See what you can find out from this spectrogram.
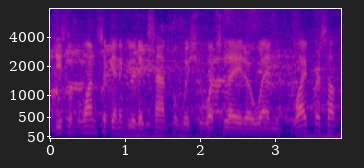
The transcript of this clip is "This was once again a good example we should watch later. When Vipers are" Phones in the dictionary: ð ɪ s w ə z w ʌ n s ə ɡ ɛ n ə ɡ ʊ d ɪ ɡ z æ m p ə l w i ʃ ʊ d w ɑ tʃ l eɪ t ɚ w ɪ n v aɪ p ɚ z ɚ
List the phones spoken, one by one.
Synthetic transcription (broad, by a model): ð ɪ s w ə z w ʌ n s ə ɡ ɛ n ə ɡ ʊ d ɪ ɡ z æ m p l w i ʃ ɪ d w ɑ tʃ l eɪ t ɚ w ɪ n w aɪ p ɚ s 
